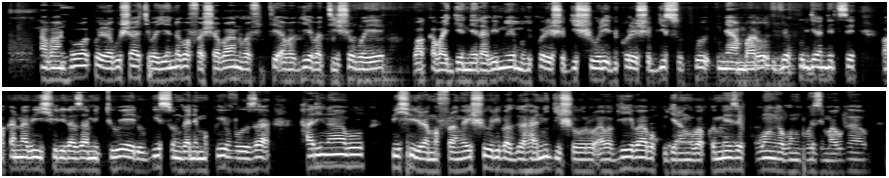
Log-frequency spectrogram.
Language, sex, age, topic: Kinyarwanda, male, 18-24, education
